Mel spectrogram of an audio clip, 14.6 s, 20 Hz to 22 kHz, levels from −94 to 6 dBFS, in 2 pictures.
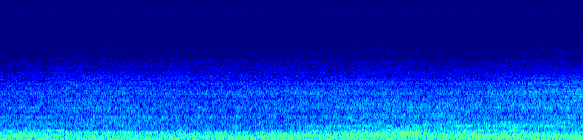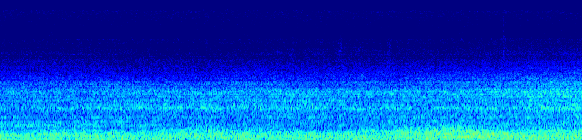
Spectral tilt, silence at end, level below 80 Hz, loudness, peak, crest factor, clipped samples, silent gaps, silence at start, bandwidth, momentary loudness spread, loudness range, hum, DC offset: -8 dB/octave; 0 s; -54 dBFS; -48 LUFS; -32 dBFS; 14 dB; under 0.1%; none; 0 s; 16.5 kHz; 6 LU; 4 LU; none; under 0.1%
